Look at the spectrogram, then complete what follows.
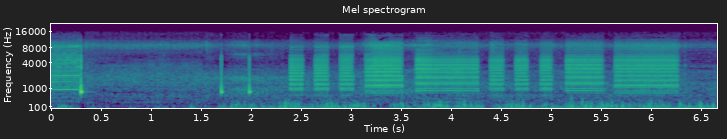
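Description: A truck horn blows a rhythmic run of short and longer toots, about ten in four seconds, over a low engine rumble, as the sound effect of a cartoon semi-trailer truck.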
